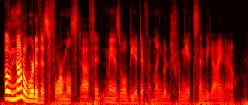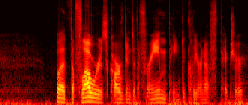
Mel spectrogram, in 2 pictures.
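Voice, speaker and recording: A man reading a visual novel aloud as a learned, cautious scholar, formal and measured as he explains and narrates. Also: mid-range voice, expressive, vocal fry, clear, resonant tone, no room sound. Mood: explaining.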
